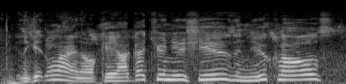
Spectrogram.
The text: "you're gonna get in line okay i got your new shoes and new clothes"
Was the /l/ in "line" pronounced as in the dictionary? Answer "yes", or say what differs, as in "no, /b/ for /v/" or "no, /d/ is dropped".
yes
